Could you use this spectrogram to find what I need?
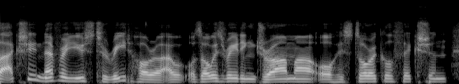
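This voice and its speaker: A man with a Belgian accent speaks at a medium pitch with fairly even intonation. The sound is dry and close with no echo, and the background is quiet. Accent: Belgian Flemish accent in English. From Belgium (Flemish). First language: Flemish/Dutch. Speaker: author. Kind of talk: interview.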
